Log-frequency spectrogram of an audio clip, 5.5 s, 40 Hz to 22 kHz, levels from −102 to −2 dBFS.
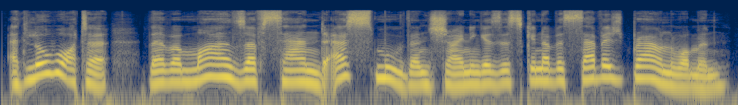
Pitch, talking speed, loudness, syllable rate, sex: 170 Hz, 215 wpm, -17 LUFS, 5.5 syllables/s, male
